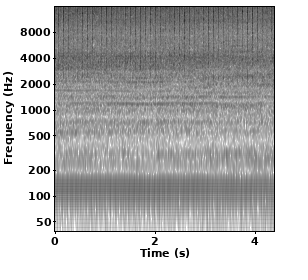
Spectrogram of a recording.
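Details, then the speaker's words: 2003 Mustang at idle after coil pack replacement for codes P0316, P0302, P0304: smooth running with a quick, light ticking from an exhaust leak at the manifold. "you can still hear the exhaust leak that is down there by the manifold but other than that everything's really really smooth"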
